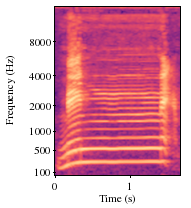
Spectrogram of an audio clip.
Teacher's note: Berbunyi dengung kerana beramal dengan sifat gunnah.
